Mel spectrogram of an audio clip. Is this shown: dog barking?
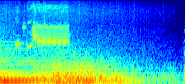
no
